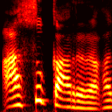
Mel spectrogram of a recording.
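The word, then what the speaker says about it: azúcar: 자, 이 글자는 아수까르라가 되겠죠.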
